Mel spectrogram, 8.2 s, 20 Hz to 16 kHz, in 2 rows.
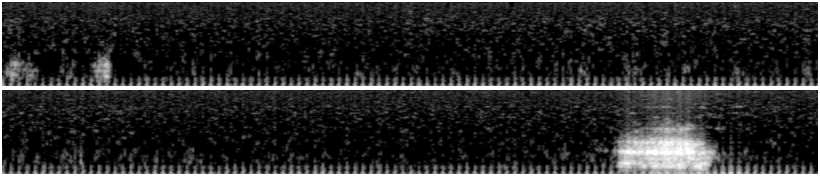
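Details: Wild Carpathian stag bellowing in the breeding season in Bucovina's mountain forests, 29.09.2022; after a long quiet stretch with only a faint low hum and a soft earlier note, a single loud, hoarse roar bursts out near the end.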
